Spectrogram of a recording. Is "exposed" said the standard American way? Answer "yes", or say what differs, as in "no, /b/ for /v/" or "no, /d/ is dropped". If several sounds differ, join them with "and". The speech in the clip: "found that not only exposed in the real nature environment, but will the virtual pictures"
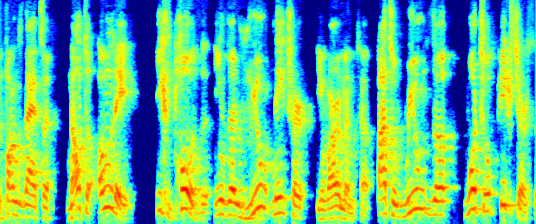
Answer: no, /d/ is dropped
